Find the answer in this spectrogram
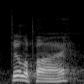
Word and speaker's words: Philippi: Remember, they're going from Philippi over here to Thessalonica. They don't have a long I sound, so it's Philippi, but we call it Philippi, and we're right and they're wrong, okay?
